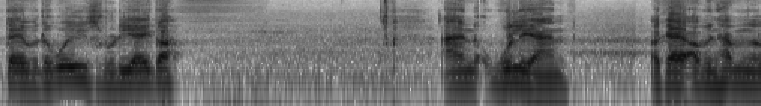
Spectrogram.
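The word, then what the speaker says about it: Willian: Luiz Rudy ager and Willie Anne okay I've been having a lot of flack from people saying it's not William it's Willie Anne alright whatever it just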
